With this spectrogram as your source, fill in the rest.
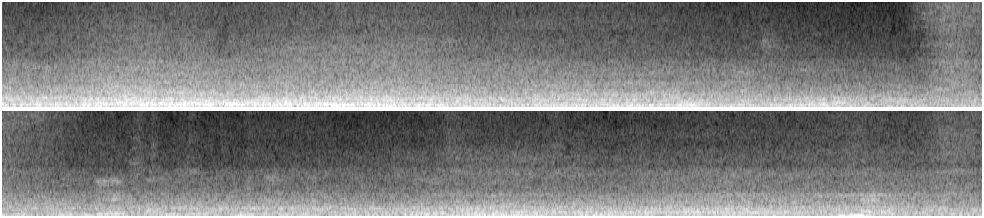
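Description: Men talk casually nearby, their voices overlapping.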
